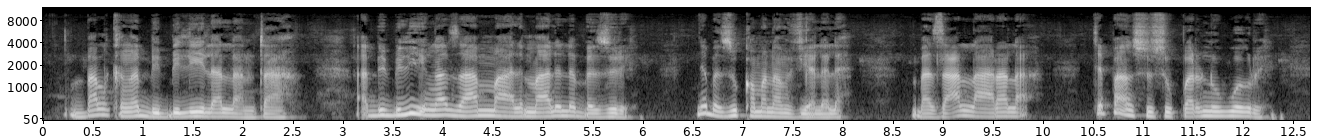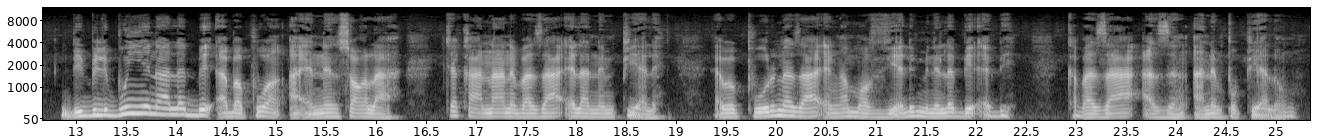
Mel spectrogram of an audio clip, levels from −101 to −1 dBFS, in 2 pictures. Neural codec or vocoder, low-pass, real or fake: none; 9.9 kHz; real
